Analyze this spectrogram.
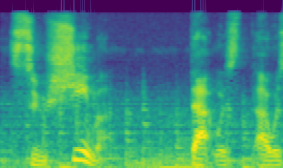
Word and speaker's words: Tsushima: My main thing was the inflection, and that's always like a big thing whenever people try to produce stuff. There's a difference between Tsushima and Tsushima.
